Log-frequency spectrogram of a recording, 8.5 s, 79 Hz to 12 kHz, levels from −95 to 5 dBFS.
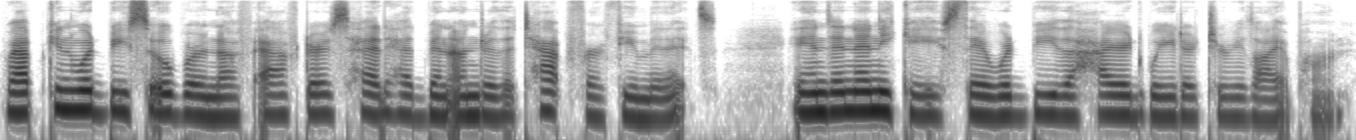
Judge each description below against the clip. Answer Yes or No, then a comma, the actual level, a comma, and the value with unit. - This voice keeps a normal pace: No, fast, 210 wpm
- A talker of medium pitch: No, high, 195 Hz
